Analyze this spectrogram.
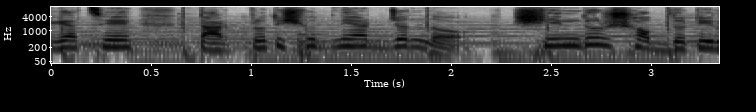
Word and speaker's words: সিঁদুর: তার প্রতিশোধ নেয়ার জন্য সিদুর শব্দটির উচ্চারণ নিয়েও জটিলতা তৈরি হলো? এর কারণটা কি? পশ্চিমারা সিদুর উচ্চারণে ততটা অভ্যস্ত নয়। তাই তার নাম রাখা হয়েছে সিন্দুর। অথচ সিন্দুর শব্দটির আসল উচ্চারণ সিঁদুর।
